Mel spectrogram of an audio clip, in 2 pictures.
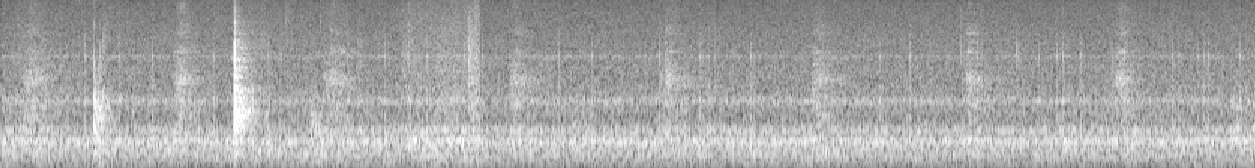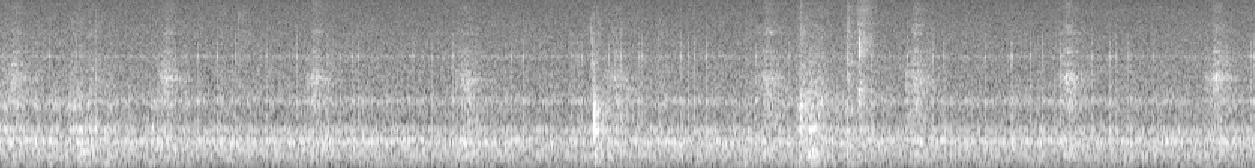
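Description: A plastic knife taps on a cutting board.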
